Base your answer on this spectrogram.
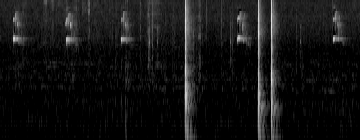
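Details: Baby squirrel squeaking close to Bushy, an orange cat, whose tail twitches along. Short, thin, high squeaks repeat roughly once a second, with several loud knocks and thumps in between.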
